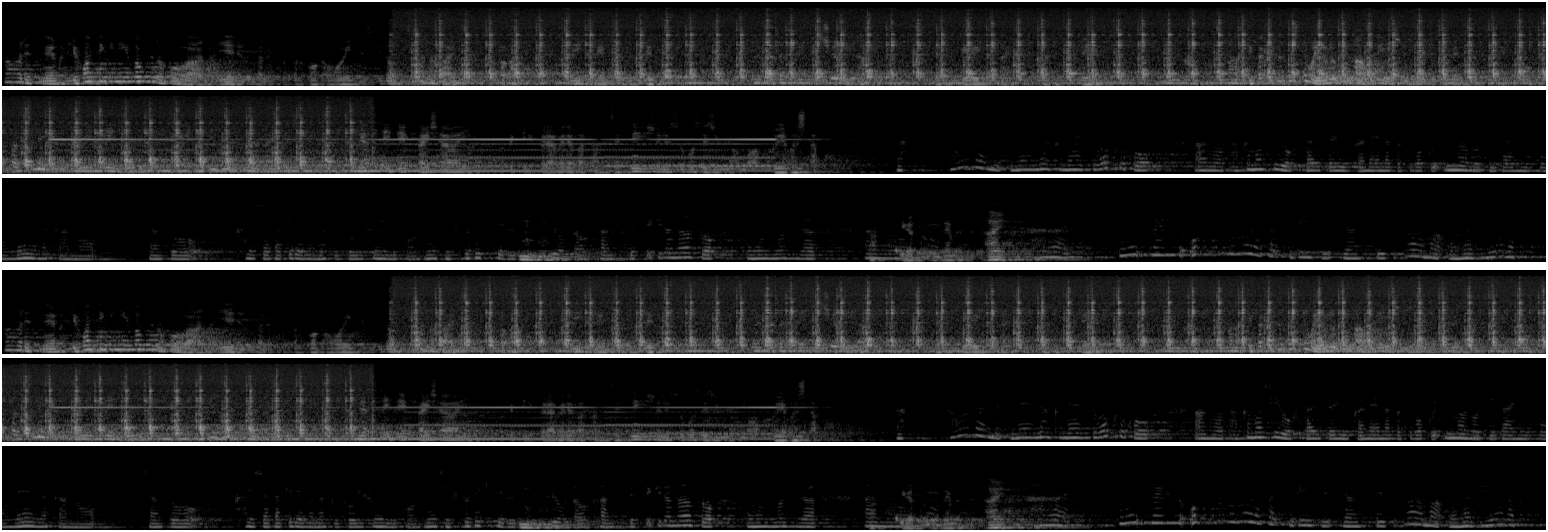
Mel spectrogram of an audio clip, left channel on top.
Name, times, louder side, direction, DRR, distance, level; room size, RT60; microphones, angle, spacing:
voice 1, 0.0-2.5 2.9-4.5 5.0-6.7 7.0-7.1 7.5-7.6 7.9-11.0 11.2-11.4 11.8-20.2 20.6-23.5 36.0-36.4 39.8-40.9, left 1 dB, 20° left, -1 dB, 3.5 m, -42 dB
sound 1, 3.9-19.2, right 1 dB, 10° right, 0.9 m, -36 dB
voice 2, 4.4-4.7 7.6-8.2 11.5-11.8 15.8-16.3 22.4-23.0 24.4-32.9 33.2-40.3 41.1-46.1, equal, 35° right, 4 dB, 1.8 m, -49 dB
sound 2, 15.9-23.2, left 4 dB, 65° left, 1.8 m, -42 dB
28.5 x 19.5 x 8.5 m, 2.4 s
head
